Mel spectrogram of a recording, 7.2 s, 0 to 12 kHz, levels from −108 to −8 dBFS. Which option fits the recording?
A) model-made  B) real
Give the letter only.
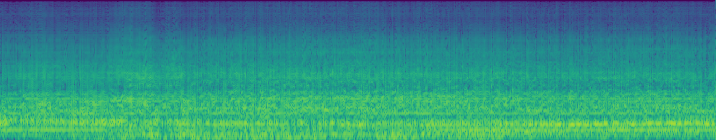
A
